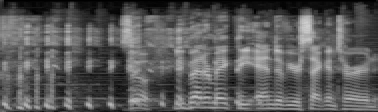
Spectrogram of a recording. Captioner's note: laughs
